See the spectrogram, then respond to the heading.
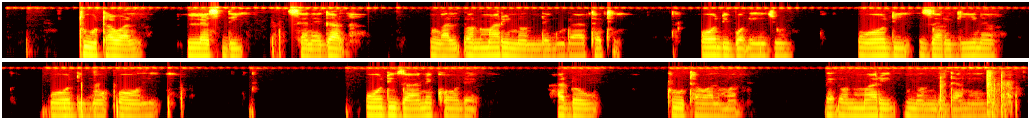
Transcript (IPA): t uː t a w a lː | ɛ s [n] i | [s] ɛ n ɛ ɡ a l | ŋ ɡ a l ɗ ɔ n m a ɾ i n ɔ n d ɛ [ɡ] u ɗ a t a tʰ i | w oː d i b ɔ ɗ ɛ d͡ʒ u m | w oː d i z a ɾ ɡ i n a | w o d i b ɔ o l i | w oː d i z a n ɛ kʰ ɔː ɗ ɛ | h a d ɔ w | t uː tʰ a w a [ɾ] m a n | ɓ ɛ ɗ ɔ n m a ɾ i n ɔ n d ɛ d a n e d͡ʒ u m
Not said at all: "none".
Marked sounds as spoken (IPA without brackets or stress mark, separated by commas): d, s, ɡ, l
